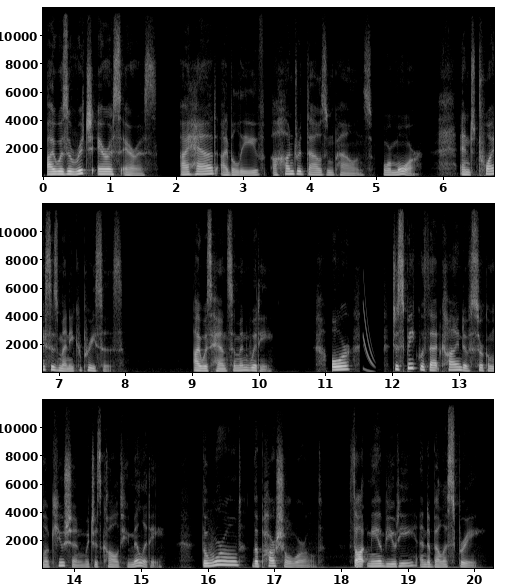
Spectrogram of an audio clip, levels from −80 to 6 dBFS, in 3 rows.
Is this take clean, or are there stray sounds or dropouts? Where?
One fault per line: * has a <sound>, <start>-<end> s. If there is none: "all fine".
* has a chirp, 11.6-11.8 s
